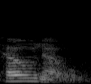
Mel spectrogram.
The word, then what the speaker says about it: tono: Vowels are short and pure. It's not tono, it's tono, tono.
